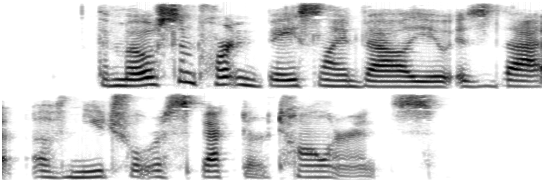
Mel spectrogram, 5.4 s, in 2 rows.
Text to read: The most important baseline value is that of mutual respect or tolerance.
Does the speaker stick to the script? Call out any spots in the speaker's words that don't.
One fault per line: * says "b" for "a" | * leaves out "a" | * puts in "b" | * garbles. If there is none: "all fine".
all fine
